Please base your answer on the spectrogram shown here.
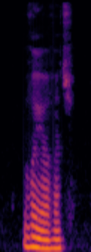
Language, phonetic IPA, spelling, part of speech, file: Polish, [vɔˈjɔvat͡ɕ], wojować, verb, LL-Q809 (pol)-wojować.wav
